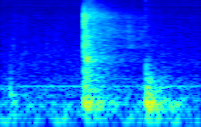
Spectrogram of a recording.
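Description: Two sharp thuds about two-thirds of a second apart, the first louder, each ringing out briefly in a reverberant church sanctuary, made as someone steps up to and handles things at a wooden altar.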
